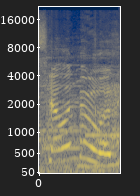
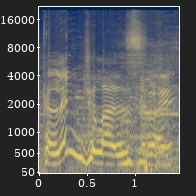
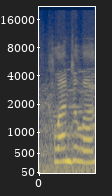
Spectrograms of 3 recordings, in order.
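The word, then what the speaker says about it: calendula: Yeah, they are not kalandulas. They are kundulas. And even within gardeners, there can be like a little bit of a difference of pronunciation. Some people like lean towards one towards the other. Kundala is the how I've been taught.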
